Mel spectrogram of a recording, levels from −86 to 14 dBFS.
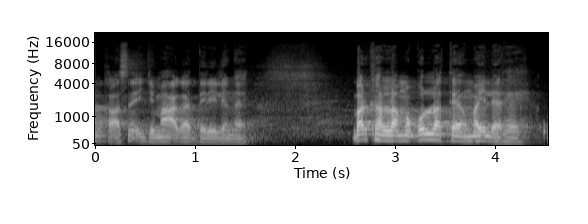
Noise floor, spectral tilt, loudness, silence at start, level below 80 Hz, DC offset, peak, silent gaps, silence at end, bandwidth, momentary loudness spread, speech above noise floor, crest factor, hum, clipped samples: -50 dBFS; -6 dB/octave; -21 LUFS; 0 s; -70 dBFS; under 0.1%; -2 dBFS; none; 0.2 s; 15 kHz; 14 LU; 29 dB; 22 dB; none; under 0.1%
